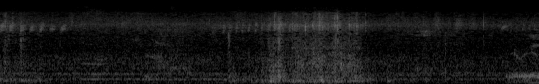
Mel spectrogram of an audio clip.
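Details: Swarming honey bees clustered on an old barn wall during removal, two days after a nearby hive cutout. A continuous, thick buzzing drone swells slightly in the middle and then settles back to an even hum.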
